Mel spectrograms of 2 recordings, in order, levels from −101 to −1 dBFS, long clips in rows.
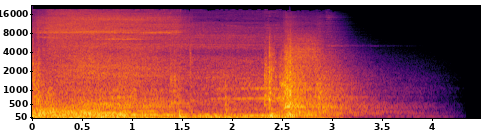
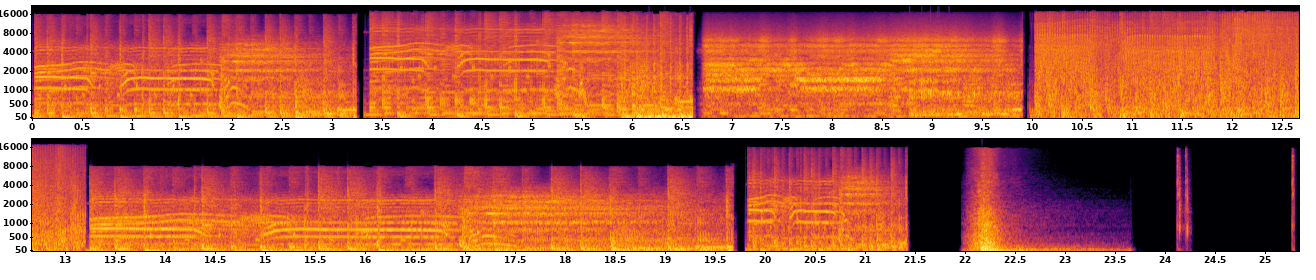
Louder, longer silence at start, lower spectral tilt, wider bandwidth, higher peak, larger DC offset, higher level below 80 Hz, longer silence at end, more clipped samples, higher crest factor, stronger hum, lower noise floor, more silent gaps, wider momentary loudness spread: second, -17 LUFS vs -13 LUFS; about the same, 0 s vs 0 s; about the same, -4.5 dB/octave vs -3.5 dB/octave; about the same, 19.5 kHz vs 18.5 kHz; about the same, 0 dBFS vs 0 dBFS; second, under 0.1% vs 0.7%; about the same, -26 dBFS vs -22 dBFS; first, 1 s vs 0.05 s; neither; about the same, 16 dB vs 14 dB; neither; first, -56 dBFS vs -36 dBFS; second, none vs 19.72-19.79 s, 21.45-21.91 s, 23.77-24.11 s, 24.30-25.26 s; first, 9 LU vs 6 LU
